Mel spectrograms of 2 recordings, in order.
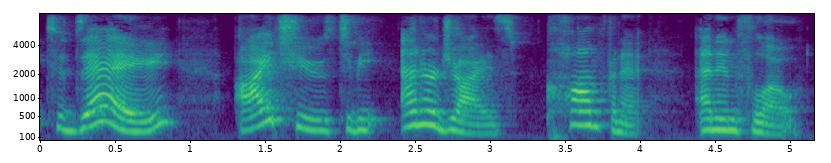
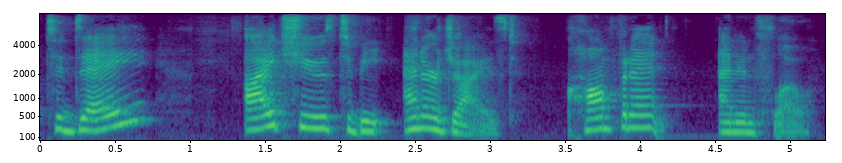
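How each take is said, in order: First: It is said louder. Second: It is said at normal volume.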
